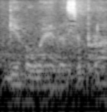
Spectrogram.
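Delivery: secretive whisper. Acted. Actor hushing a plot spoiler for the host, whispered.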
